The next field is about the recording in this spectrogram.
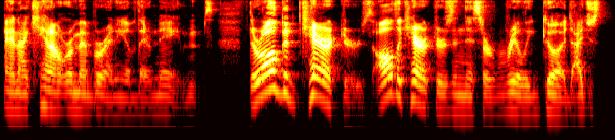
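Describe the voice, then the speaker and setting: Bright-voiced man, halting and rambling. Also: fairly low pitch, very animated. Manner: halting, rambling, trailing off mid-thought. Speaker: YouTube reviewer. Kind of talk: unscripted audio drama review, casual talk to viewers.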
